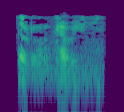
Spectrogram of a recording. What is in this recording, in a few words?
Dispatch, scanner; Mesa PD Dpt; 4 Sprstn Dispatch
